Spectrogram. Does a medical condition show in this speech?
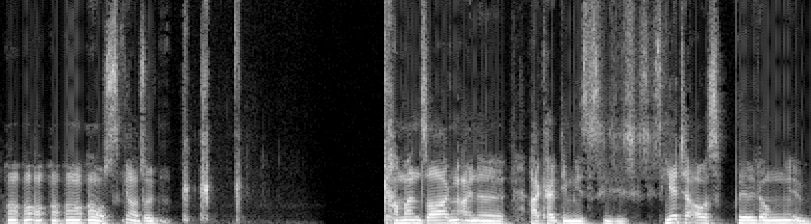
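Yes: stuttering; developmental, lifelong, possibly inherited, father stuttered, brother fluent, logopedic speech therapy, constant since second grade; stuttering audible within first 20 seconds of speaking, listener must be patient; here repeated sounds, blocks.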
